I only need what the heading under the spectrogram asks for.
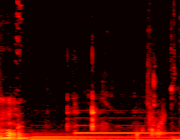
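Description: A quiet sip of water with soft wet slurping and a small swallow, brief and low in level against a faint background hum.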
